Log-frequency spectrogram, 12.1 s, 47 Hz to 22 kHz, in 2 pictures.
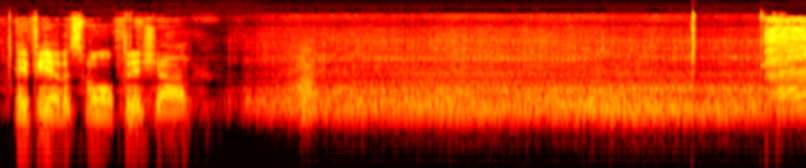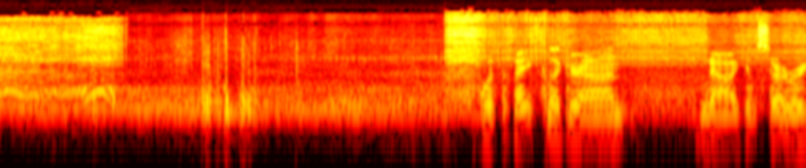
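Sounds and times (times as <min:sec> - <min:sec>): boat motor: 0:01.6 - 0:12.0
water noise: 0:01.7 - 0:12.0
fishing reel rapid clicking: 0:05.7 - 0:07.0, 0:09.4 - 0:12.0.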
